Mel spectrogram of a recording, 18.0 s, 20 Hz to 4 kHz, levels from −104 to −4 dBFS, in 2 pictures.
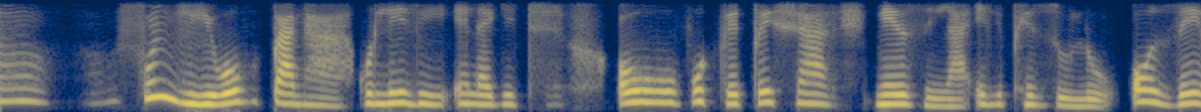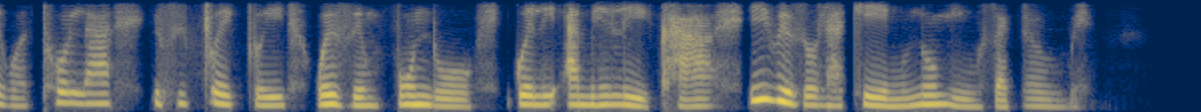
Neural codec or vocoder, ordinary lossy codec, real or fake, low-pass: codec, 16 kHz, about 1 kbps, DyCAST, with the encoder's durations; Opus, 64 kbps; fake; 3.6 kHz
